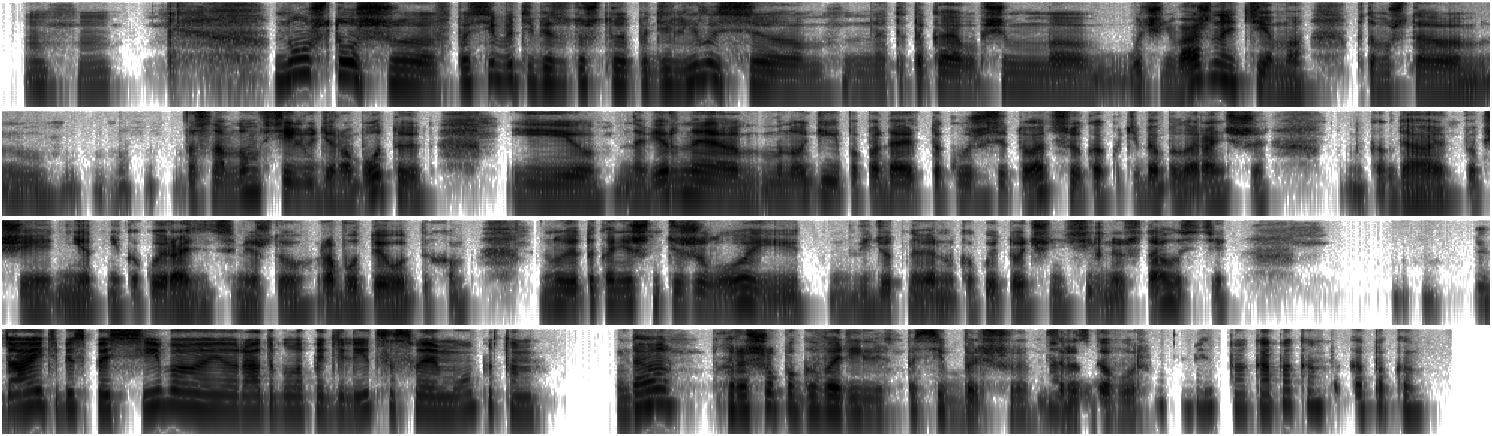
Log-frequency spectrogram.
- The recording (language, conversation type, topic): Russian, podcast, Как вы выстраиваете границы между работой и отдыхом?
- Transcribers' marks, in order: other background noise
